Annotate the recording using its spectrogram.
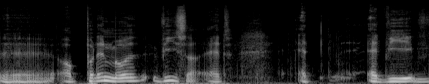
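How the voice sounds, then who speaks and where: Dark, mellow, somewhat breathy male voice at a fairly high pitch with ordinary pitch variation, on a very clean recording with a silent background. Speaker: philosopher. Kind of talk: radio interview. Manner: halting.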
